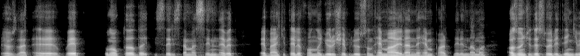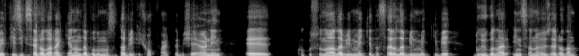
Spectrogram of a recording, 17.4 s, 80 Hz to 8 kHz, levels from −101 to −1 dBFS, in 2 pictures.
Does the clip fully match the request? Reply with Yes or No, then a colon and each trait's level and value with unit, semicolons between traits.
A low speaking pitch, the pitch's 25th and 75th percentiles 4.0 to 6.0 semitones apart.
No: very low, 95 Hz; average, 2.7 semitones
